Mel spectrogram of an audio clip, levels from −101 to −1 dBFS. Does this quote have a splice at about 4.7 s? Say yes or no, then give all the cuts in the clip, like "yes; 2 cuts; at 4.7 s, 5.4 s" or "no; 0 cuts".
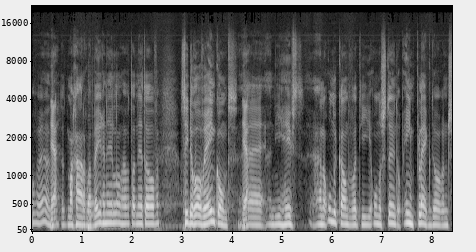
yes; 1 cut; at 4.7 s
